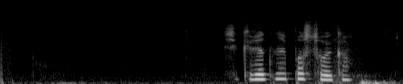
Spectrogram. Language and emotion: Russian, neutral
